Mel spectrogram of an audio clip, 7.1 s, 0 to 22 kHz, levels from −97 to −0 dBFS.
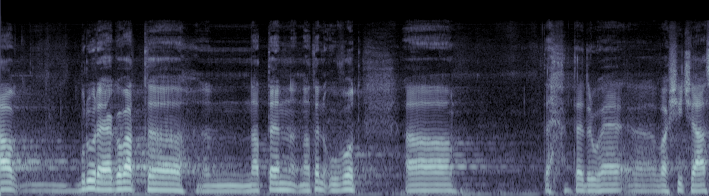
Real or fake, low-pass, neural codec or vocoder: real; 14.4 kHz; none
